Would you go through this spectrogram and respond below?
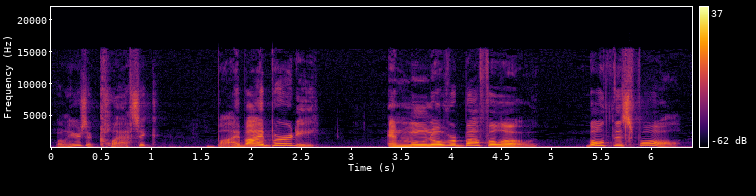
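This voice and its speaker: A man presenting a scripted radio promo. He takes his time, speaking in a high voice with lively, expressive swings. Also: slow pace. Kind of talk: scripted two-person theater advertisement.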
